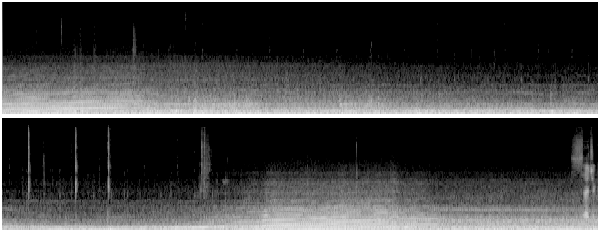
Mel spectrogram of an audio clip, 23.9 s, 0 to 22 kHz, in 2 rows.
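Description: A 2013 Maserati GranTurismo Sport engine rumbles loudly and continuously, with rising and falling revs and automatic downshifts under braking, plus sharp crackles near the end.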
